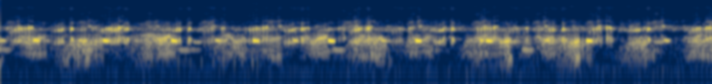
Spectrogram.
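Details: Dense frog chorus: gravelly croaks pulse in quick succession while short clear peeping notes recur about once a second, all over a continuous buzzing background of more frogs.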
